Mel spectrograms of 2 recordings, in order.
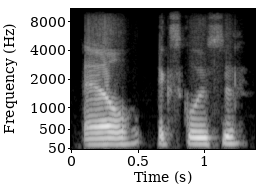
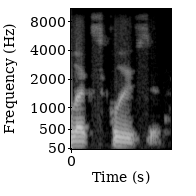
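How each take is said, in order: First: The L is said as a separate letter. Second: The L is joined onto the following word. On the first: "I like to call it L exclusive because it's Blue de Chanel L" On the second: "the proper way to say it"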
